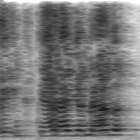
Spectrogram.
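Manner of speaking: meek, timid, high soprano voice. Speaker acts out a guy approaching a girl, in a high soprano voice. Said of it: "That voice inside you, boy, you a soprano".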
